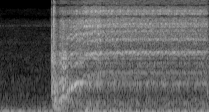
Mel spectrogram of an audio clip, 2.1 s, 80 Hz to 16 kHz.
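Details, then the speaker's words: Riding mower after battery charged from 10.5 volts: starter spins engine at a steady cranking beat about six per second but it never fires; crank no start, electrical circuit and starter ruled out. "Okay, see how it's cranking and not starting?"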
